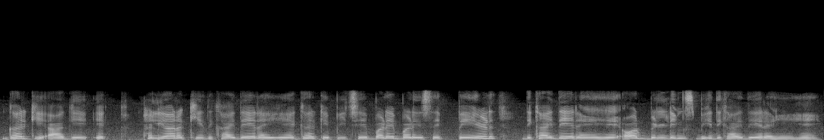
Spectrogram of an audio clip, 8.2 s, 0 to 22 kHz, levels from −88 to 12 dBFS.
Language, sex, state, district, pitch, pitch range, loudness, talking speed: Hindi, female, Uttar Pradesh, Lucknow, 235 Hz, 225-245 Hz, -16 LUFS, 205 wpm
